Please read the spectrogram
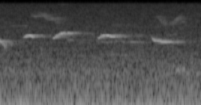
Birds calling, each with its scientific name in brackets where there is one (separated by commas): Yellow-backed Oriole (Icterus chrysater)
